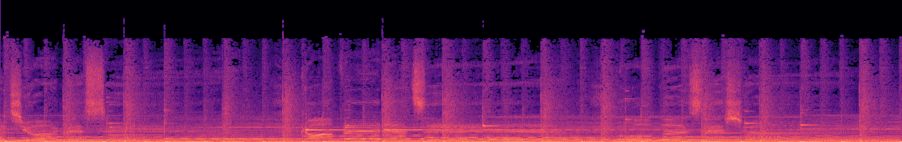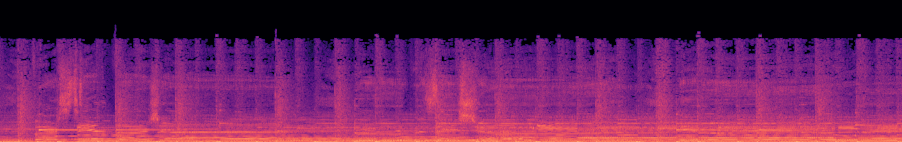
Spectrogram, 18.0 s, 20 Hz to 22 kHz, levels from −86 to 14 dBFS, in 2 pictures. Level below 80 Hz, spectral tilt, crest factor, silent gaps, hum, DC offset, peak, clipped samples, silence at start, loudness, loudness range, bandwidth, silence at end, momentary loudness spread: -16 dBFS; -5 dB/octave; 12 dB; none; none; 0.3%; 0 dBFS; under 0.1%; 0 s; -12 LUFS; 2 LU; 16.5 kHz; 0 s; 3 LU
